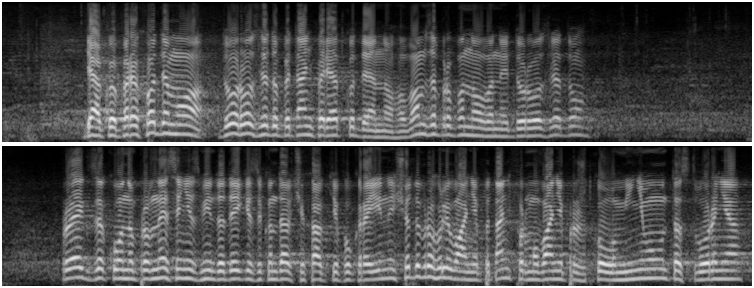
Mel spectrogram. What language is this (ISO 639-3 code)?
ukr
